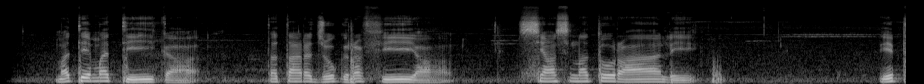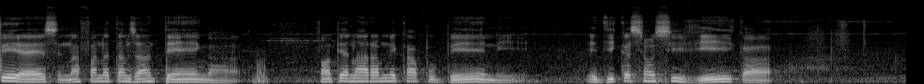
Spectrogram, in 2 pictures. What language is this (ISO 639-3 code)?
tdx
